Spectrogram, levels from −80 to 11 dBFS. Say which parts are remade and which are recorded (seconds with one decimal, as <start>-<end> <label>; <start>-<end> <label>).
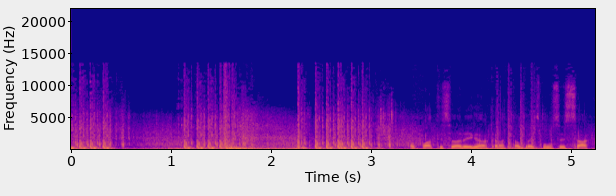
0.0-2.2 remade; 2.2-2.7 recorded; 2.7-4.0 remade; 4.0-5.2 recorded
